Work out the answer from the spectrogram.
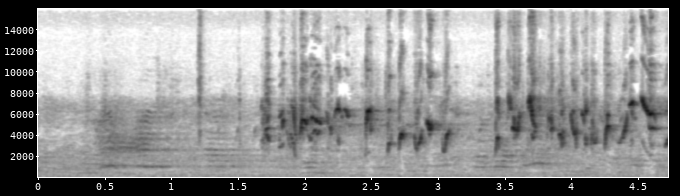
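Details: Young European goldfinch learning its song, opening quietly and then breaking into fast, dense high twittering with tinkling chirps and short trills, against a continuous low hum.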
